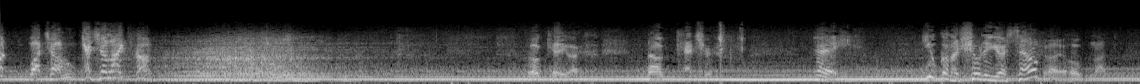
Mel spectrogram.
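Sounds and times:
speech: 0.0s - 2.1s, 5.3s - 11.2s
heavy truck engine roaring: 0.0s - 6.4s.

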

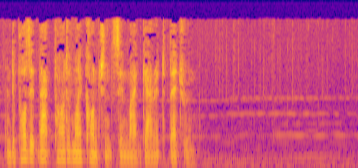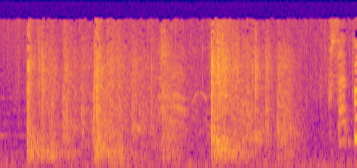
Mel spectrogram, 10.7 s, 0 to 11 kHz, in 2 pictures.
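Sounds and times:
speech: 0.1s - 3.0s
distant cannon firing warning shot for an escaped convict: 5.7s - 10.0s.

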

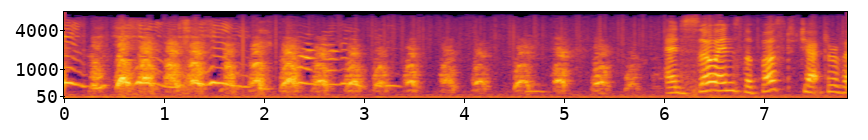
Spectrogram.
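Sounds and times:
young puppy barking and yipping: 0.2s - 6.0s
speech: 6.1s - 7.8s.

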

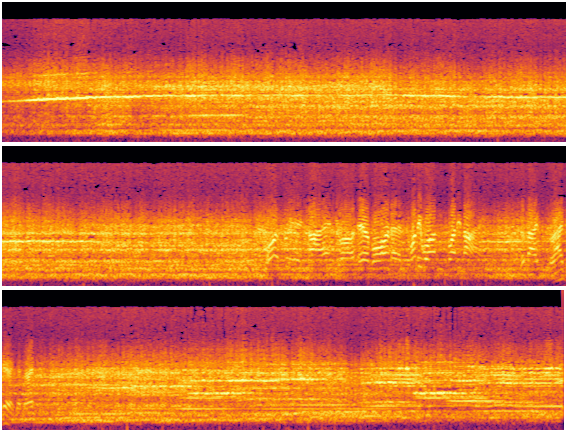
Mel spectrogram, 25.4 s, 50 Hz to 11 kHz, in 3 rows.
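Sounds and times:
military jet engine roaring at takeoff power: 0.0s - 25.3s
radio-like voices: 12.4s - 17.6s.

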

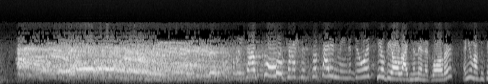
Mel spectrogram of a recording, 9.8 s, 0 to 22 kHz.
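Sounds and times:
voices shouting from crowd: 0.3s - 5.7s
crowd cheering at a fight: 0.3s - 6.9s
speech: 5.6s - 9.7s.

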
